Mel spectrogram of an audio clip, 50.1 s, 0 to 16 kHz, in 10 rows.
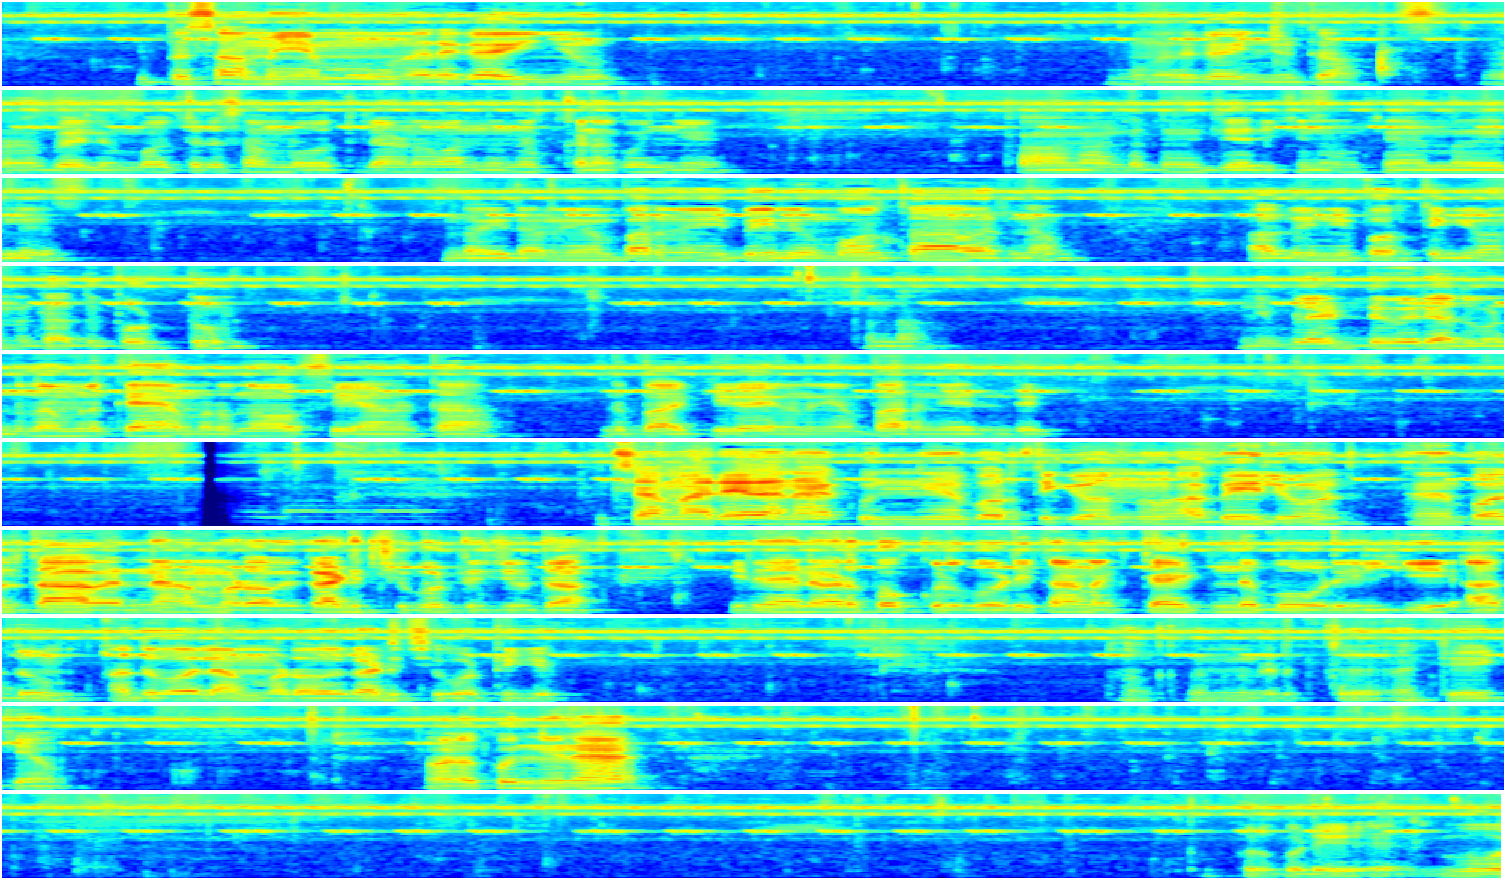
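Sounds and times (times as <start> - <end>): cricket chirping: 0.0 - 50.0.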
